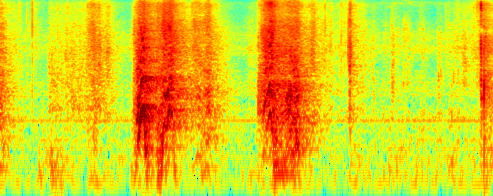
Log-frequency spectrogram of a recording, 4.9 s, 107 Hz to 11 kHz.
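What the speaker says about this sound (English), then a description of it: "Now, going inside the pouches, both pouches have double zip pulls." Zippers on two compact EDC pouches, a Maxpedition Mini and a Vanquest PPM Husky 2.0, fitted with YKK double zip pulls, run in two long close ripping strokes with smaller rustles and clicks of handling around them.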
